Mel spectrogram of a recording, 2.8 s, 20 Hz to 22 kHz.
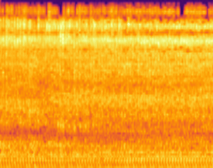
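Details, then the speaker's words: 1999 Cub Cadet HDS 2135 riding mower just after cold start in very cold weather, choke troublesome: chugs unevenly, beat wavering around three per second instead of steady idle; owner unsure why, rough cold running, cause unclear. "Oh my goodness. That was crazy. Oh, it is cold out, so... I am not sure why that's doing that."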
